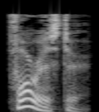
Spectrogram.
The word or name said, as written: forester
